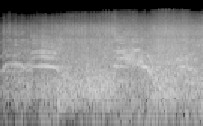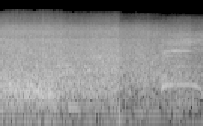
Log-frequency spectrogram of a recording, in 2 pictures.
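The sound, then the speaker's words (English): A torrent of water floods a ship in a dense, continuous rushing roar of splashing and sloshing, loud throughout, with voices heard briefly near the start and end. “Baker fights his way back down. He's swept away by a torrent of water.”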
